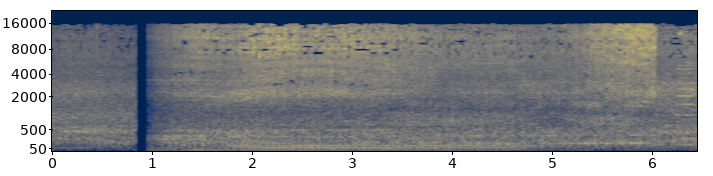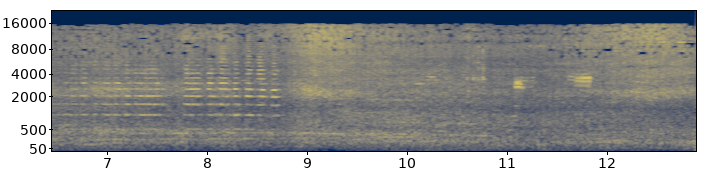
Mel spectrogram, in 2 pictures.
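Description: Traffic rumbles past along a busy road outdoors.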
